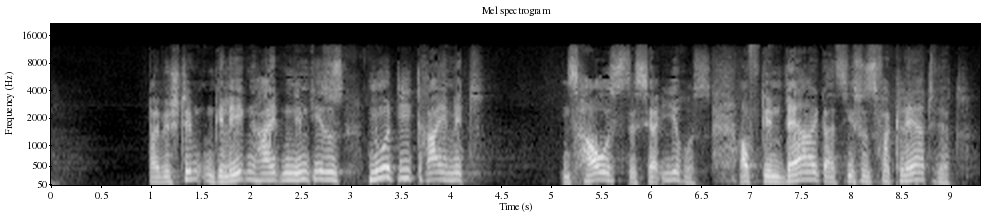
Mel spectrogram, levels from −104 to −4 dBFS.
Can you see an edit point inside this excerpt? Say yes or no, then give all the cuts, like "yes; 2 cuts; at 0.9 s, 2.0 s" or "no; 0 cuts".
no; 0 cuts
